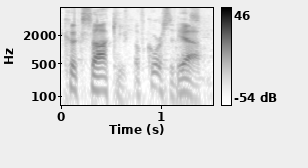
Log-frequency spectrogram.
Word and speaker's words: Coxsackie: there's a place it's spelled Coxsackie, but it's pronounced Cooksaki.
